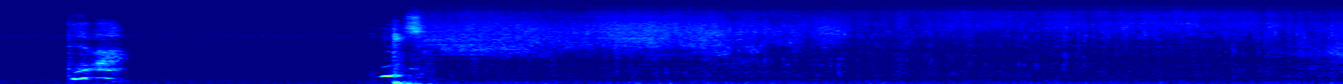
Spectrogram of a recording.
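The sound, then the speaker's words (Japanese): Water poured to rinse, heard as a couple of brief knocks followed by a sudden, steady broad hiss of flowing water that runs on evenly at a fairly quiet level. “それでは流します。目はつむっててくださいね。”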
